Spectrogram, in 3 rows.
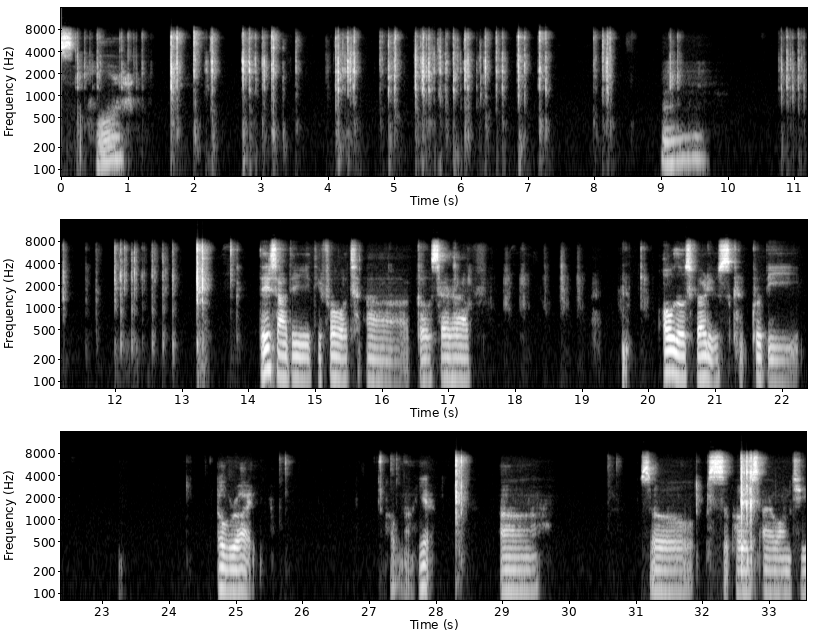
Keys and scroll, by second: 0.2 Up, 0.4 Up, 0.9 Up, 1.1 Up, 1.6 Escape, 2.7-4.2 typing, 5.3-8.1 typing, 9.2 typing, 10.9 Left, 12.0-13.2 typing, 28.4 Escape, 31.9 a, 32.5 space, 32.7 space.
